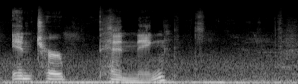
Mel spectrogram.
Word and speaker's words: Interpening: methodology what is interpreting interpreting pronounced inter pending these are the science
